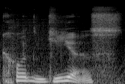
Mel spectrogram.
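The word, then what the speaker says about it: Code Geass: Oh, code gears makes sense. No, actually the the the real pronunciation is called gay ass.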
